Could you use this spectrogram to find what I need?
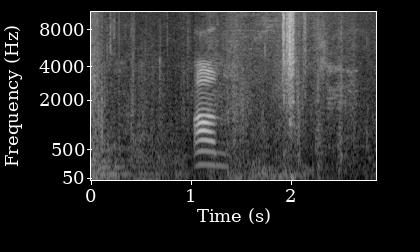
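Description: A pickaxe strikes a bush with a sharp thwack.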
